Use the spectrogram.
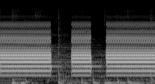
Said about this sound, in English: And finally, the air horn is a short, low blare used to scare off inattentive drivers.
